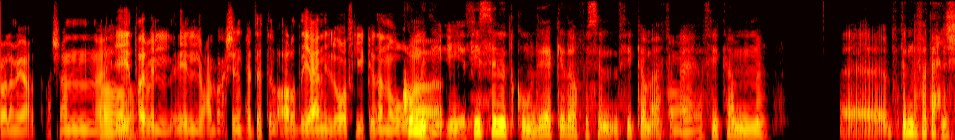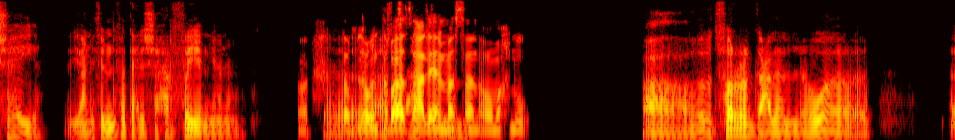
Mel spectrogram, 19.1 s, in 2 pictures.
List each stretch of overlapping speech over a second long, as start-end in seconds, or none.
12.8-14.3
